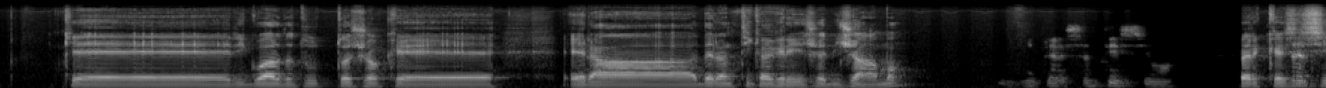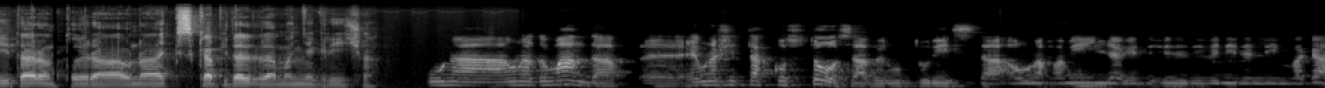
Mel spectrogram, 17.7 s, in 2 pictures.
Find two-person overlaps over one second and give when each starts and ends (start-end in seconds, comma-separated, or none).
none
